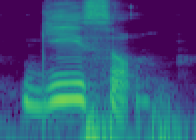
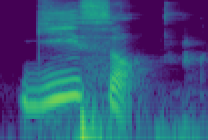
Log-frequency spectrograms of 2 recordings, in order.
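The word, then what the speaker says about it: guiso: some certain food dish giso dish okay so now we know that if we add the letter u like here at the end of everything right here ge okay we get those sounds perfect now let's see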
